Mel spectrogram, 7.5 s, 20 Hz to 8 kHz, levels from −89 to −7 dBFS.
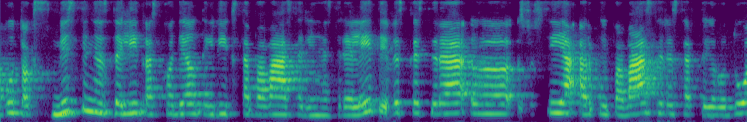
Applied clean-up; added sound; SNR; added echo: neural mask model Resemble Enhance denoiser.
